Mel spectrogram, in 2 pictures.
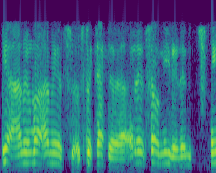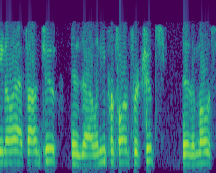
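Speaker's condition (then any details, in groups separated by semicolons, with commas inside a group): Cerebral palsy; visible to casting agents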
